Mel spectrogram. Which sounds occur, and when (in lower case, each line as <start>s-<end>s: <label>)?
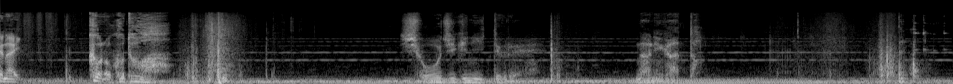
0.0s-0.3s: male speech
0.0s-9.5s: music
0.8s-1.7s: male speech
4.0s-5.2s: male speech
6.3s-7.1s: male speech
8.7s-9.5s: generic impact sounds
